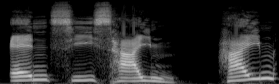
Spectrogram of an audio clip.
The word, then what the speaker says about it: Ensisheim: n'avez pas à N ça se prononce NC Heim en alsacien ça veut dire home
